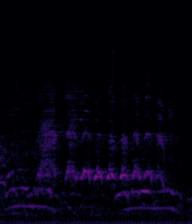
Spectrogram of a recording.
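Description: Faint, drawn-out voices, several overlapping, sounding in long gently arching tones like murmured or hummed responses.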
